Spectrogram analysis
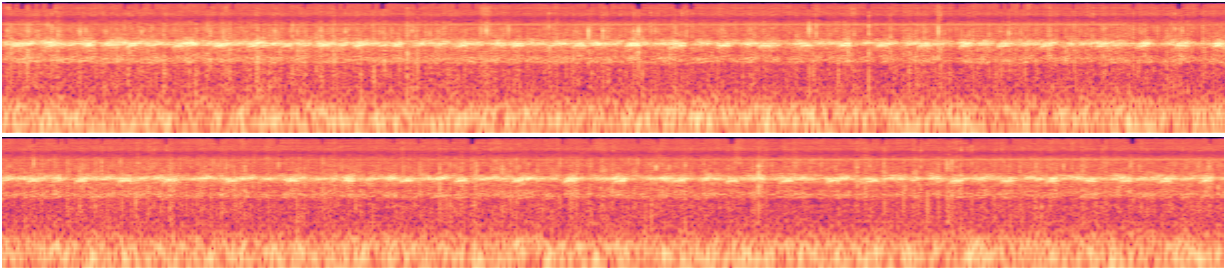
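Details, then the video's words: Chorus of frogs heard in the rain, a continuous wall of high, rapidly pulsed trills with no pauses, layered over steady rainfall noise. "비올때 듣는 개구리 소리"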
